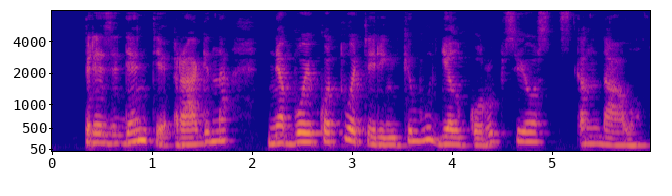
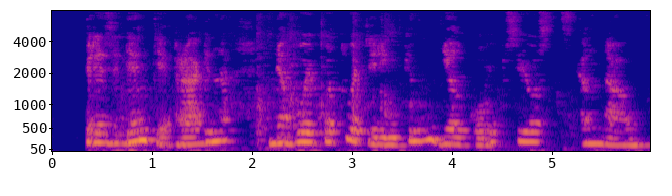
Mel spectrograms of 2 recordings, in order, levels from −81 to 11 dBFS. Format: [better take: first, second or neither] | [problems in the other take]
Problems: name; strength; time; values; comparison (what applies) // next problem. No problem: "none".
first | noise reduction (classical method WPE with log-MMSE)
